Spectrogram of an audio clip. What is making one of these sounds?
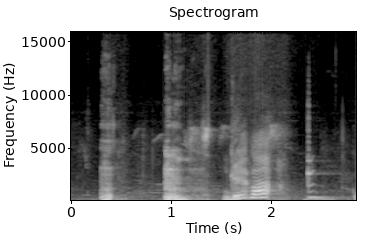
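A woman answers cheerfully from nearby.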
